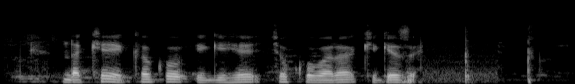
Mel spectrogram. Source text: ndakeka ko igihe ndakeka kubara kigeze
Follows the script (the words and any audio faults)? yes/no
no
